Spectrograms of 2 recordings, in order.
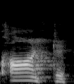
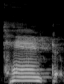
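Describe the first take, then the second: First: The vowel is a long open 'ah' sound. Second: The vowel is a short flat 'a' sound. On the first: "British English में इसको कांट बोलते हैं" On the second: "American कैंट बोलते हैं"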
